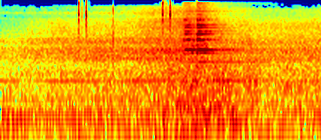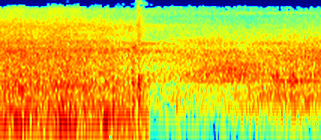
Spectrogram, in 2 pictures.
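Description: Electric commuter train passing close by, a dense rumble of wheels on track that drops away suddenly about six seconds in, leaving a lighter hiss. A few sharp clicks and a brief ringing tone come about two and a half seconds in.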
